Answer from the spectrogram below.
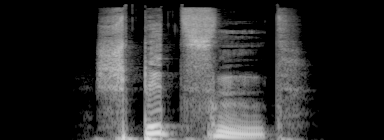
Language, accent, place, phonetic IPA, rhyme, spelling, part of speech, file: German, Germany, Berlin, [ˈʃpɪt͡sn̩t], -ɪt͡sn̩t, spitzend, verb, De-spitzend.ogg
- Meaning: present participle of spitzen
